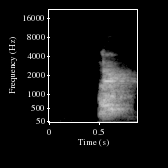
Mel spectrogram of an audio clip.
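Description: A corgi gives a single short, abrupt bark with nothing before or after it.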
